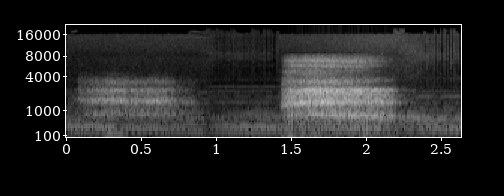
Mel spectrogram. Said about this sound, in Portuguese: Eu, eu dei uma pausa assim, eu tô respirando aqui.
